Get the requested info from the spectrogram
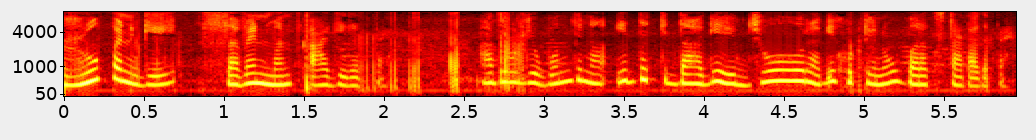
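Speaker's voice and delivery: normal talking voice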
